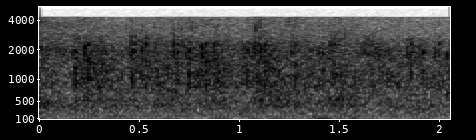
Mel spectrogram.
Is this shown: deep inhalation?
no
